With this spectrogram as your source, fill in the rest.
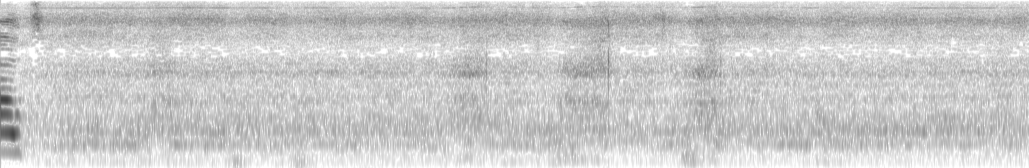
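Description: A vacuum cleaner hums steadily close by.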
